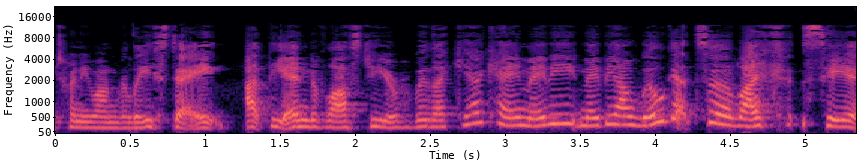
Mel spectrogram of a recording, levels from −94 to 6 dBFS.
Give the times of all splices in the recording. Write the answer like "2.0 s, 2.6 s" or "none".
none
